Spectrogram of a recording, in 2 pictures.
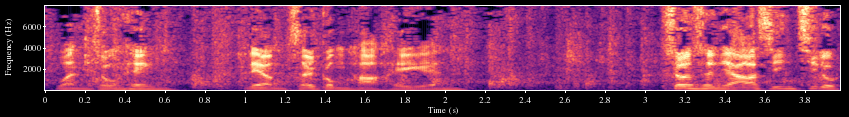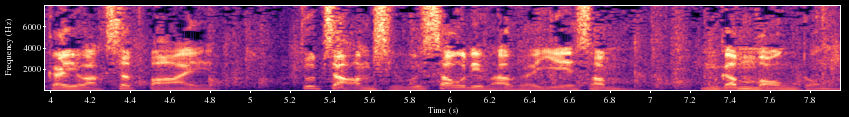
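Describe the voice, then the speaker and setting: A man's voice: mid-range voice, expressive, fairly quick, background noise, lightly acted. An actor playing a courteous, heroic young nobleman in a Cantonese radio drama, speaking formally and earnestly.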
